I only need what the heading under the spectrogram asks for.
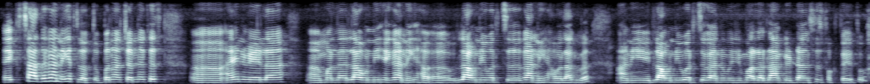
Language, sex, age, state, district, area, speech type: Marathi, female, 18-30, Maharashtra, Satara, urban, spontaneous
